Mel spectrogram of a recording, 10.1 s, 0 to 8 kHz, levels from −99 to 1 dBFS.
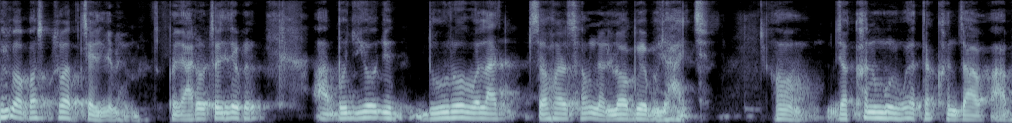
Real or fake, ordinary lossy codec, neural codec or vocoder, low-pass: fake; none; codec, 16 kHz, 2 kbps, FreqCodec, larger model; none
